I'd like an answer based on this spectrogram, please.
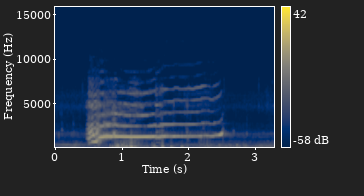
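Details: One sustained, richly harmonic moan from a singing male humpback beside a kayak opens with a quick upward swoop, holds steady for about two seconds, then ends with a slight rise. Soft water sounds fill the background.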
